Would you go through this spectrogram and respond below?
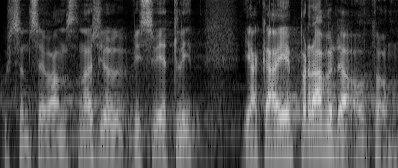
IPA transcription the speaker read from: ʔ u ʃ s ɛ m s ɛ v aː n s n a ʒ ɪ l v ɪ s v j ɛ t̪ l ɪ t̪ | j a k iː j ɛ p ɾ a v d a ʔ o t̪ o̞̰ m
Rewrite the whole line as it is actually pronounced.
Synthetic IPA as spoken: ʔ u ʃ s ɛ m s ɛ v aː m s n a ʒ ɪ l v ɪ s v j ɛ t̪ l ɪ t̪ | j a k aː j ɛ p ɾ a v d a ʔ o t̪ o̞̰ m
